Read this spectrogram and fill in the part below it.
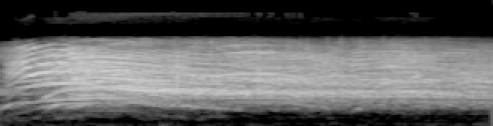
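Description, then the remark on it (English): A large audience shouts and yells the names of US states all at once, a dense, loud wall of overlapping voices calling out that holds steady for a few seconds and tapers off slightly at the end. “I offended Arkansas already. I have other states yelling at me.”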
